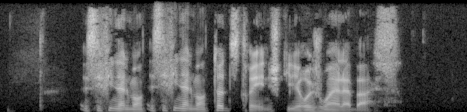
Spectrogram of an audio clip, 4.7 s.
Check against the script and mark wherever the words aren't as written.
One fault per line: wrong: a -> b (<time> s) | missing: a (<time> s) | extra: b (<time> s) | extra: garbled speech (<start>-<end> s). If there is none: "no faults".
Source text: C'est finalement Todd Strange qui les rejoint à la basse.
extra: c'est finalement (1.5 s)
